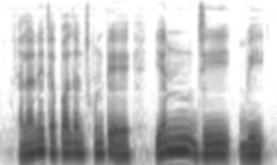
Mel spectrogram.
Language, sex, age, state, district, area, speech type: Telugu, male, 45-60, Andhra Pradesh, Chittoor, urban, spontaneous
